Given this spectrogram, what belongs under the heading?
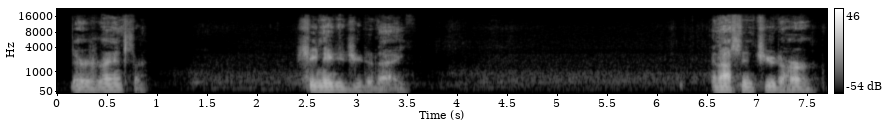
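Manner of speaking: a low, hushed divine voice; hushed voice of the Spirit. Retold or imitated. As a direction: speak it like a sacred secret. Voicing God's Spirit in story.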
